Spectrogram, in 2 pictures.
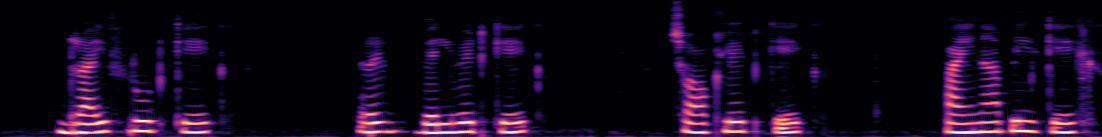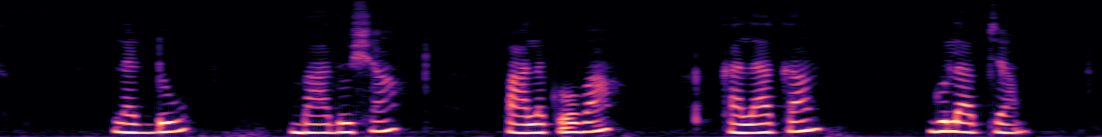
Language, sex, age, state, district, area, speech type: Telugu, female, 30-45, Telangana, Adilabad, rural, spontaneous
